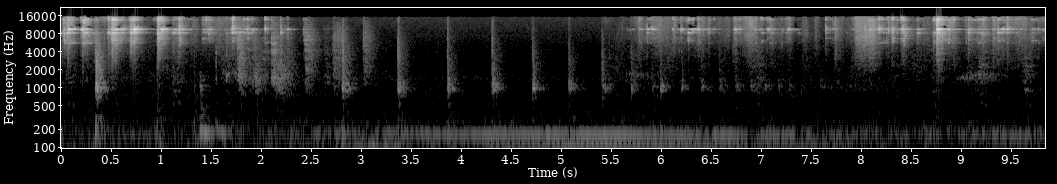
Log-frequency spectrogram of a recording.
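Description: Dog paws patter and scamper across a carpeted floor.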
